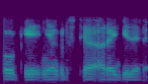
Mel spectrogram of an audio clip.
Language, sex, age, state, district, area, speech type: Malayalam, male, 60+, Kerala, Wayanad, rural, conversation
